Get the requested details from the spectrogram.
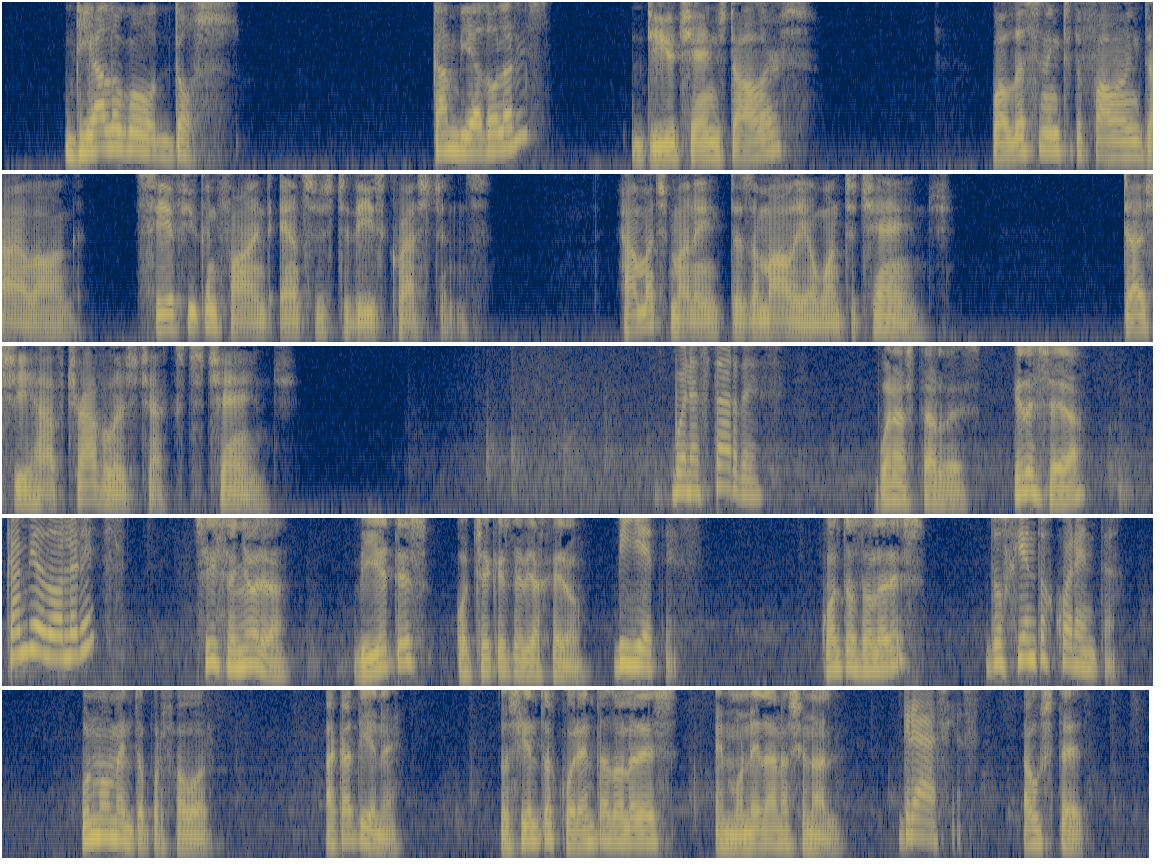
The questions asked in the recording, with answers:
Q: How much money does Amalia want to change?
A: Amalia wants to change $240.

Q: Does she have traveler's checks to change?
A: She doesn't have traveler's checks.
